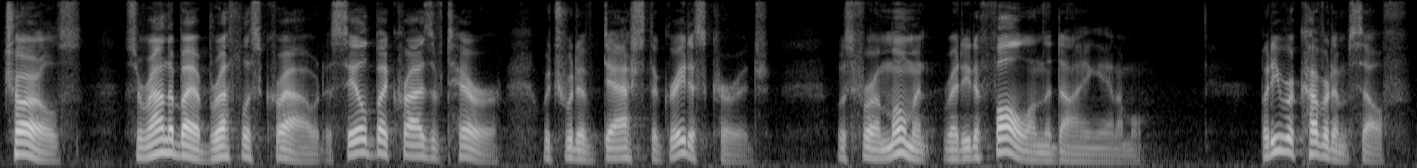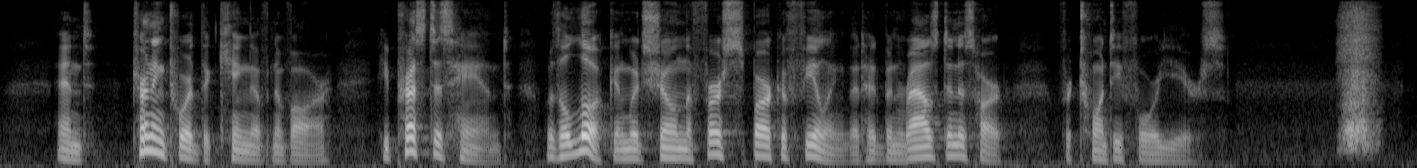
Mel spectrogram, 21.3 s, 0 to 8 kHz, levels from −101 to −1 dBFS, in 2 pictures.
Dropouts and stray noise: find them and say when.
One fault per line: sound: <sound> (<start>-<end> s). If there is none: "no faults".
sound: sniff (20.6-21.0 s)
